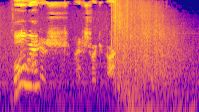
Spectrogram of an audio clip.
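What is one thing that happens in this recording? Water splashes loudly as a body plunges into the sea.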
